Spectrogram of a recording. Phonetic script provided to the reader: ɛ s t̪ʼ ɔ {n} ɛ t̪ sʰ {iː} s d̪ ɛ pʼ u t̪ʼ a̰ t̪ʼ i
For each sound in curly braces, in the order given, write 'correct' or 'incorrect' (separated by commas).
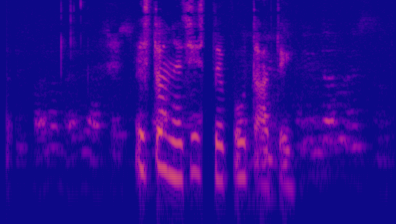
correct, incorrect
